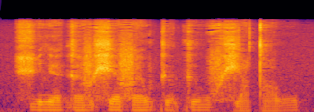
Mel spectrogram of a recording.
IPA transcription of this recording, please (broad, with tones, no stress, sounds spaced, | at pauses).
x i˩ lʲ ɛ˩ ɡ ɛ˩ v xʲ ɛ˧ f ɛ˩˥ w kʲ ɤ˩ kʲ uː˧ f xʲ e˩ tˤ uː˩˥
